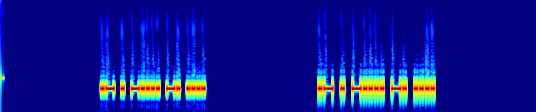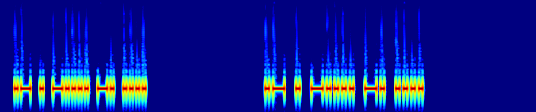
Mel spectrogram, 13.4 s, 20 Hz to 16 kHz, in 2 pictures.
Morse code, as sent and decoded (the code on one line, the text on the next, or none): .- . -.... -. .... / .- . -.... -. .... / .- . -.... -. .... / .- . -.... -. ....
AE6NH AE6NH AE6NH AE6NH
